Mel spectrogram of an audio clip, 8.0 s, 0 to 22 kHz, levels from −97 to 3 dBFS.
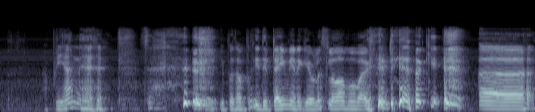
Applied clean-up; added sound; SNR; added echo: none; none; none; none.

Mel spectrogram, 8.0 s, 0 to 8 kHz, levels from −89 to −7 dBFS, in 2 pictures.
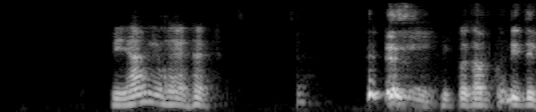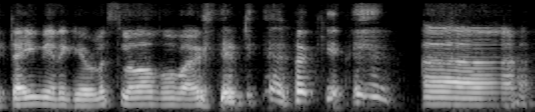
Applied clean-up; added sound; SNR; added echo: neural mask model DeepFilterNet 3.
